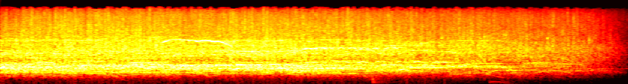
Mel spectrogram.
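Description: Studio audience applauding and cheering as the dance music ends, with a few whistles or whoops above the clapping. The applause fades out near the end.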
